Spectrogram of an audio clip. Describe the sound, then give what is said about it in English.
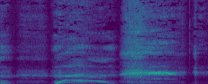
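A long, drawn-out human gasp: a voiced, breathy intake that bends in pitch, then carries on into a higher, sustained strained tone lasting well over a second, heard alone and fairly loud. “like that made me laugh was the gasp because it just kept going on.”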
